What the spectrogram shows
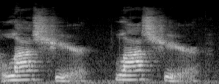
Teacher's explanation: last year 그 T 사운드를 유지한 상태에서 last year 소리가 붙으니까 last year last year 터지는 소리보다 훨씬 부드럽게 넘어가는 연음이 생기죠.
